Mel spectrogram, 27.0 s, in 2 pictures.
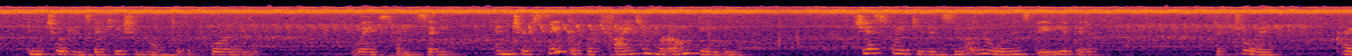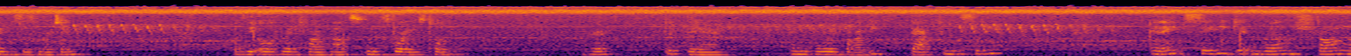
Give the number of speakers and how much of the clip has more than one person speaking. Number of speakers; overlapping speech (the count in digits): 1, no overlap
